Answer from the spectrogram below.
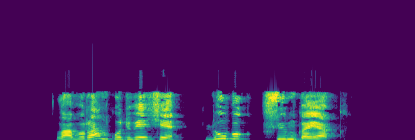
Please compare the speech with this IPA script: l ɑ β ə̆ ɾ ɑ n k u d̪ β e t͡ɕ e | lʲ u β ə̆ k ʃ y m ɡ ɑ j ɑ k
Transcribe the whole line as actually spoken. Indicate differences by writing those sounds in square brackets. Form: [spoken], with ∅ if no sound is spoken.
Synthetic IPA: l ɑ β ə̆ ɾ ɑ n k u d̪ β e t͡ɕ e | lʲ u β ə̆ k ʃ y m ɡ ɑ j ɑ k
